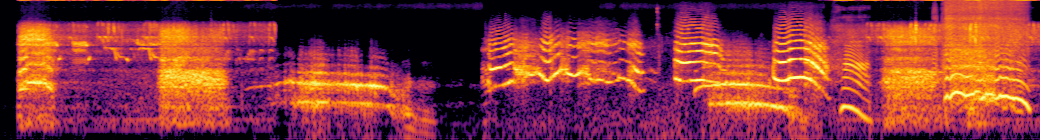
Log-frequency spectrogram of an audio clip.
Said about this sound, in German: Ich habe Elefantengeräusche mitgebracht von asiatischen Elefanten und von afrikanischen.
